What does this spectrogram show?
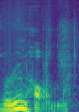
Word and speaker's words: Runeholm: It is pronounced Runeholm. The second part, the Holm, is from a Norse origin.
